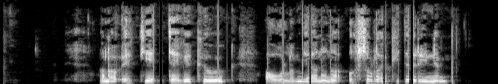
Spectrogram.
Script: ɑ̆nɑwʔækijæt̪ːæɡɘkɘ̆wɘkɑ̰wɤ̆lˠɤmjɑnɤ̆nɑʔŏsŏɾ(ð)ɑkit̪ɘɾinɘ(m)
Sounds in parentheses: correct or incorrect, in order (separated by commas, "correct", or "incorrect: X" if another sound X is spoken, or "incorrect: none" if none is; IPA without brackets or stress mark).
correct, correct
